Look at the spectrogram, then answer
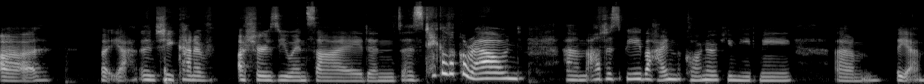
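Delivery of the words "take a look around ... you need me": frazzled, flustered, welcoming elf voice. Voicing a gnomish woman answering a knock at her store: new voice for Carmen. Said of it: "get ready for a new voice".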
